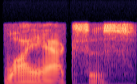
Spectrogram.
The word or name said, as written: y-axis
